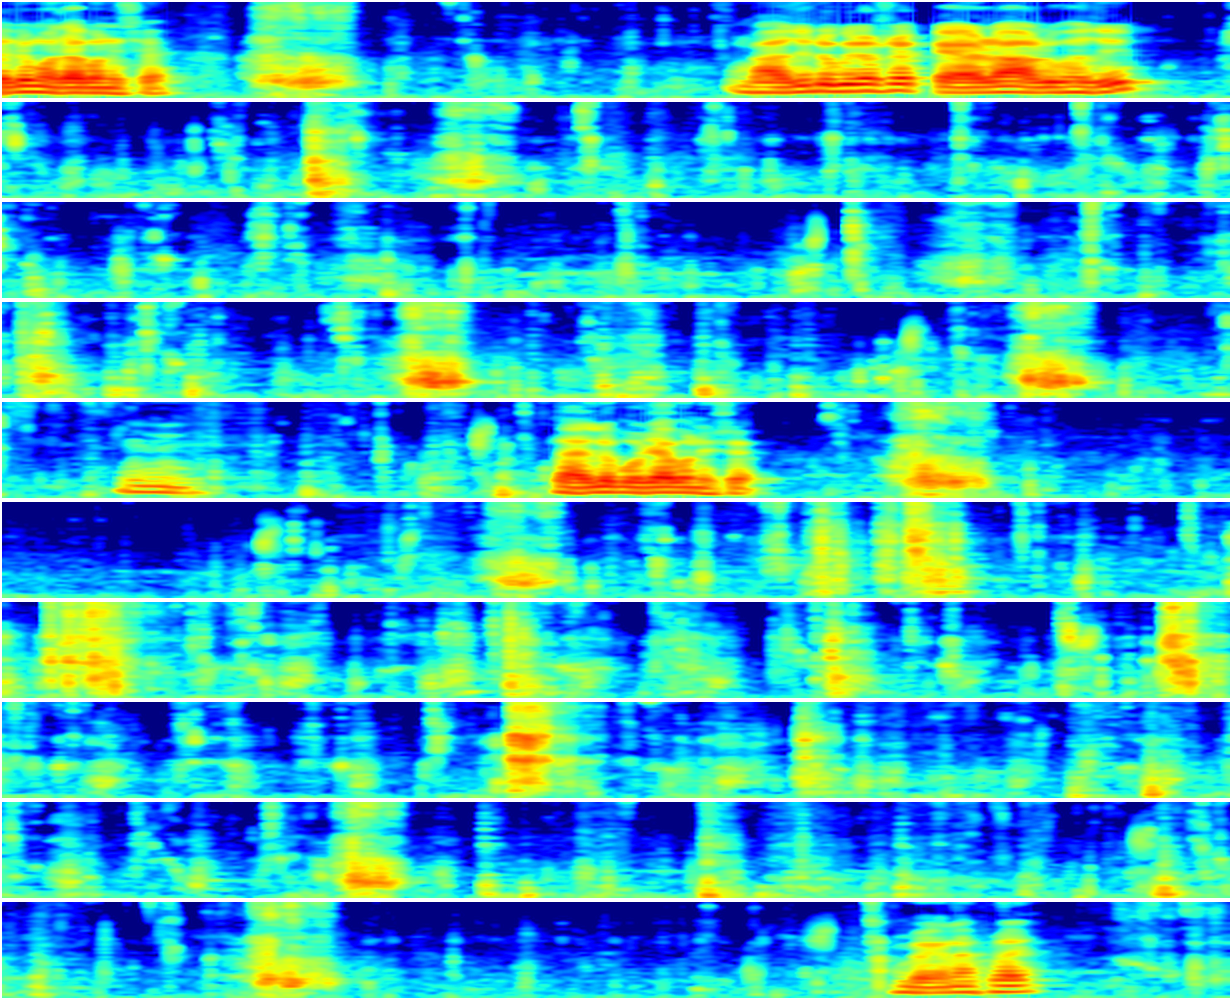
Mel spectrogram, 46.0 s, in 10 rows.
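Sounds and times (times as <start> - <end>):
person chewing crunchy food: 0.8 - 2.8, 4.4 - 20.5, 21.4 - 44.8, 45.4 - 46.0.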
